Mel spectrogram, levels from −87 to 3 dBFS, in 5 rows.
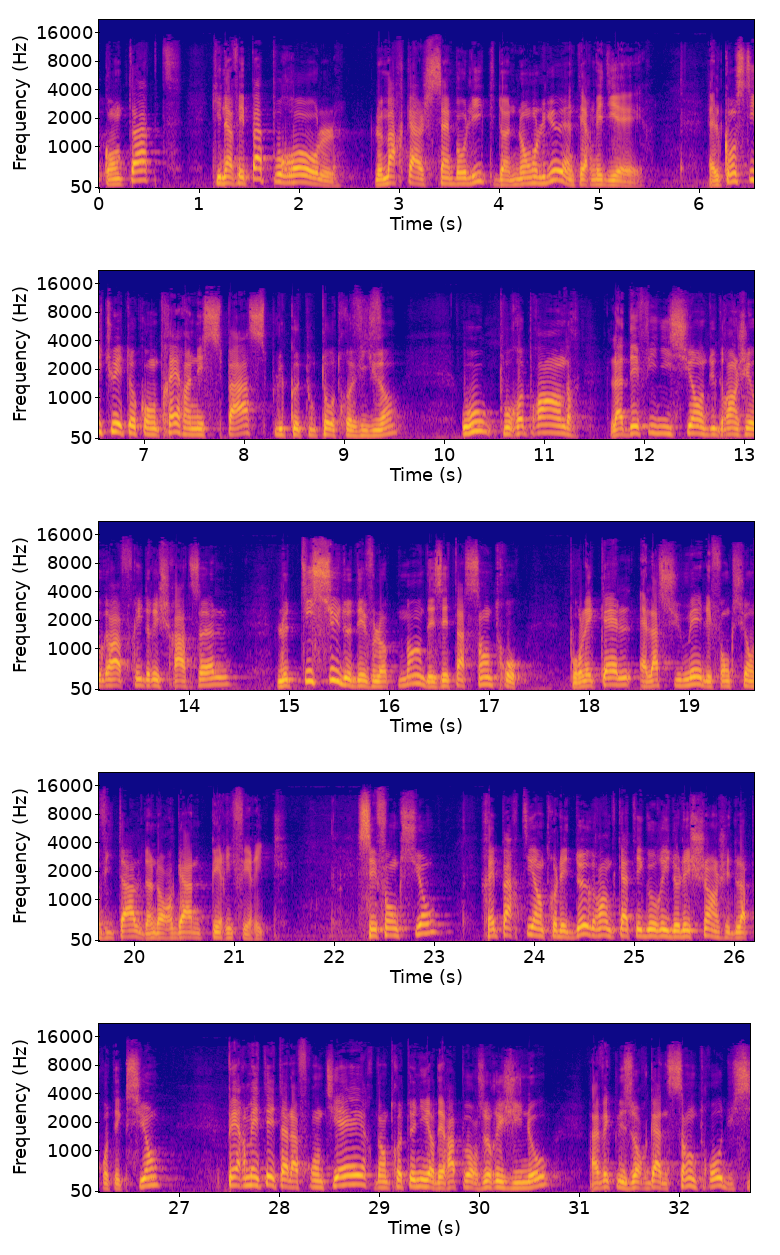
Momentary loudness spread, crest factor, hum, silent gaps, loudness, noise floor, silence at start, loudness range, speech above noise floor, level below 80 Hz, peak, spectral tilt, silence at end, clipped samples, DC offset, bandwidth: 6 LU; 14 dB; none; none; -15 LUFS; -46 dBFS; 0 s; 2 LU; 32 dB; -52 dBFS; 0 dBFS; -5 dB/octave; 0 s; under 0.1%; under 0.1%; 15 kHz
